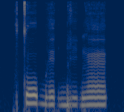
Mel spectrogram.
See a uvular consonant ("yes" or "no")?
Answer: no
